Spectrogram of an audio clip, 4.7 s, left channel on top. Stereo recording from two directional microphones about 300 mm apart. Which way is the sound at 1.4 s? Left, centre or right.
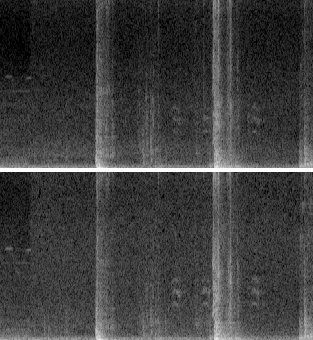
Centre.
